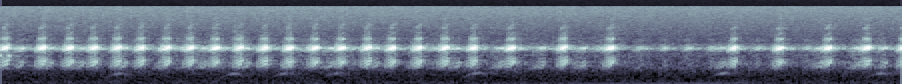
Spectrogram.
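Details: Tree frogs in a pond by night in mid-April, north-east Italy: a continuous rhythmic rattle of loud croaks, roughly four per second, rising and falling slightly in strength.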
